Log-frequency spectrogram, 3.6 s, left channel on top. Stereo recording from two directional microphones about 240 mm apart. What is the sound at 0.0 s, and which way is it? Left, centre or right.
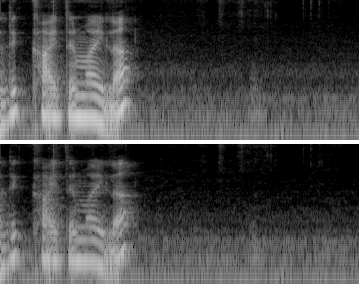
A woman's voice, left.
